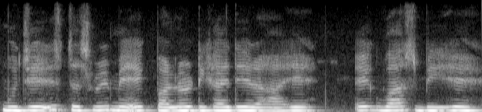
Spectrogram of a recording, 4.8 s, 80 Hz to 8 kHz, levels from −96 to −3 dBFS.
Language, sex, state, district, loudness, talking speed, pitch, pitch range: Hindi, female, Arunachal Pradesh, Papum Pare, -13 LUFS, 175 wpm, 240 Hz, 235-250 Hz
